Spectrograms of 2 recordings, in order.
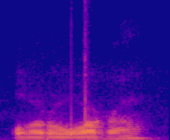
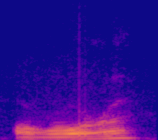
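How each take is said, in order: No difference in how they are said.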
